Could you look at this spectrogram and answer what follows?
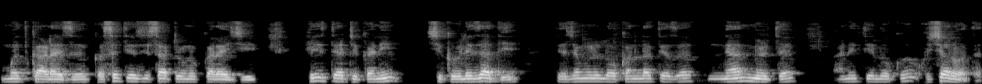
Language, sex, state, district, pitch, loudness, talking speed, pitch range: Marathi, male, Maharashtra, Pune, 135 Hz, -17 LUFS, 130 wpm, 125-145 Hz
